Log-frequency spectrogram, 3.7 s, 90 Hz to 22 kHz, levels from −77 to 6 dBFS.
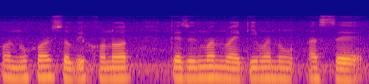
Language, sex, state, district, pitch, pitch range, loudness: Assamese, male, Assam, Sonitpur, 135 Hz, 130-140 Hz, -18 LUFS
